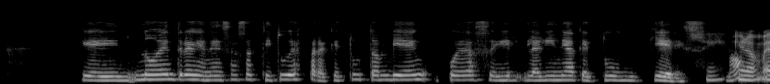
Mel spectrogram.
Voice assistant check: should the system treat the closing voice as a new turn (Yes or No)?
Yes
